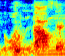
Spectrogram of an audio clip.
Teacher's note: মিম গুন্না আছে টান নাই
